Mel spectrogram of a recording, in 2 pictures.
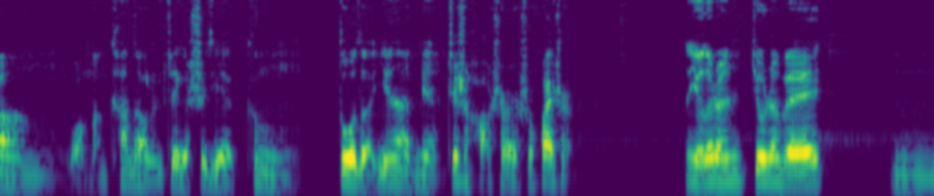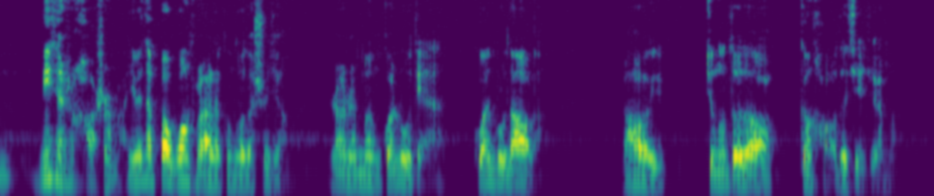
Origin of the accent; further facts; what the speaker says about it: Tianjin, China; 因为我是天津人，我可能会带一些，就跟你上课接下茬那样的一个过程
